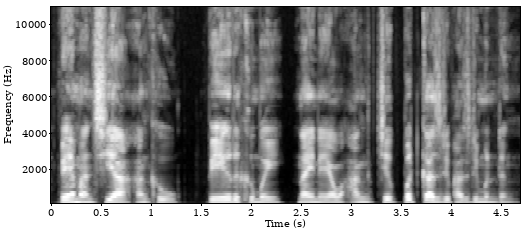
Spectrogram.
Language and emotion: Bodo, disgusted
